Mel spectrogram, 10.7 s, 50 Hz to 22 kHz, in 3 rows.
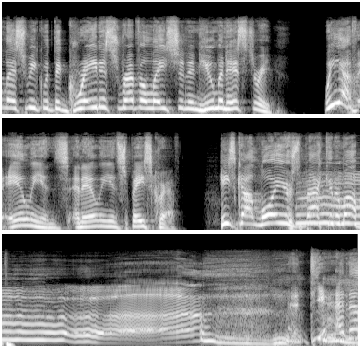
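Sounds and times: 
speech: 0:00.1 - 0:07.4, 0:10.5 - 0:10.7
person letting out an exaggerated yawn: 0:06.4 - 0:10.1.

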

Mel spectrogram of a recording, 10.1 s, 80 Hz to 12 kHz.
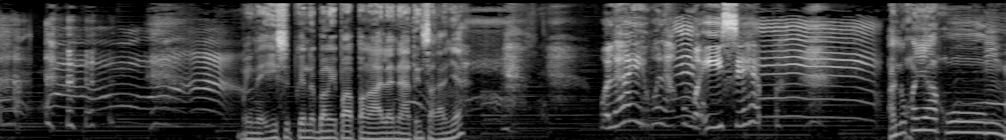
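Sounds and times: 
newborn baby crying: 0:00.0 - 0:02.5, 0:03.8 - 0:05.4, 0:06.4 - 0:08.9, 0:09.8 - 0:10.0
speech: 0:02.4 - 0:04.8, 0:07.2 - 0:08.0, 0:08.9 - 0:10.0.

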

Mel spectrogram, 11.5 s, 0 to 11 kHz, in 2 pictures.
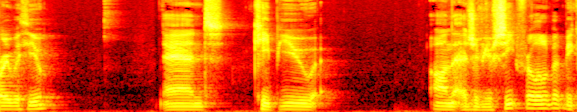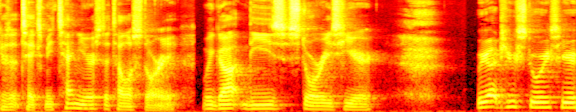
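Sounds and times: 
speech: 0:00.0 - 0:00.6, 0:01.6 - 0:03.3, 0:04.3 - 0:11.5
long voiced yawn: 0:09.8 - 0:10.3.

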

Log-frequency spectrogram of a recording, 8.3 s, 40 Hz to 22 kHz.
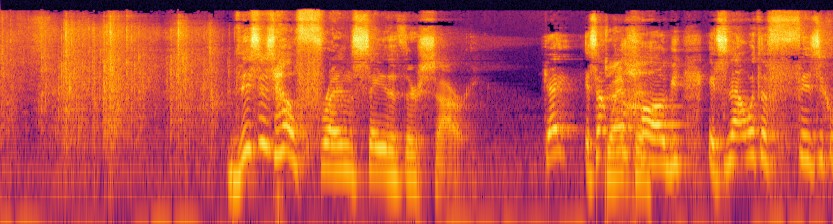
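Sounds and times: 
paper bag rustling as a bottle of bourbon is pulled out: 0:00.0 - 0:02.9
speech: 0:02.3 - 0:08.3.

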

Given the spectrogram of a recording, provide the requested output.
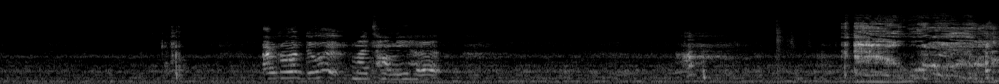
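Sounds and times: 
speech: 0:03.1 - 0:04.6
woman burping in a car after chugging a carbonated drink: 0:08.6 - 0:09.9.

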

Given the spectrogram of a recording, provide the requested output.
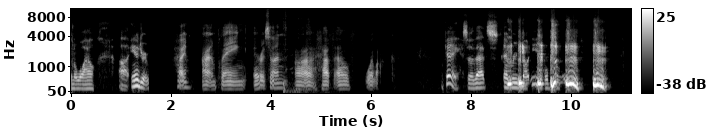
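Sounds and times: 
speech: 0:00.0 - 0:06.2, 0:07.4 - 0:10.8
rough gravelly throat clearing: 0:08.7 - 0:10.8.

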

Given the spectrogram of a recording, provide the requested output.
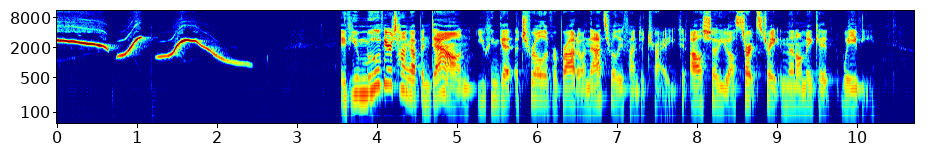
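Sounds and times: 
person whistling a clear piercing tone: 0:00.0 - 0:02.5
speech: 0:03.6 - 0:10.3.

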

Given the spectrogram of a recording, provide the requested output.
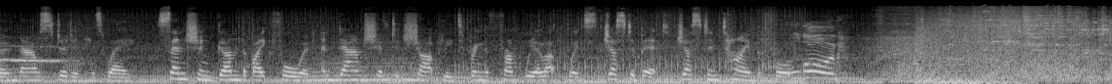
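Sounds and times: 
speech: 0:00.1 - 0:09.1
motorcycle smashing through a glass window: 0:08.9 - 0:11.1.

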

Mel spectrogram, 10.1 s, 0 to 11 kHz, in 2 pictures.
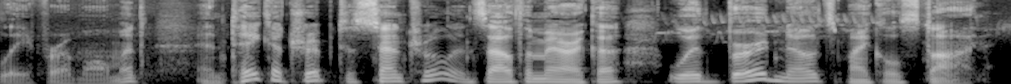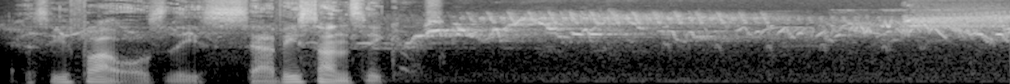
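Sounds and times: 
speech: 0:00.0 - 0:07.5
summer dawn chorus of many birds singing at first light: 0:02.4 - 0:10.0.

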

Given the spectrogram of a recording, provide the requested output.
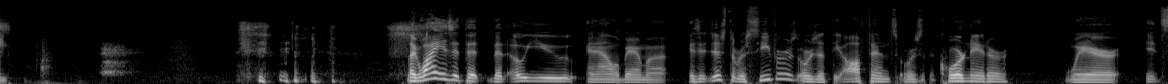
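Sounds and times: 
dog barking: 0:01.0 - 0:01.4
laughter: 0:02.4 - 0:04.2
speech: 0:02.5 - 0:11.6.

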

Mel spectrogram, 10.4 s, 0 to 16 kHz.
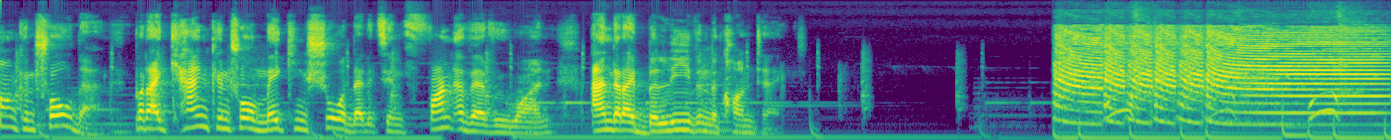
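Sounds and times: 
speech: 0:00.1 - 0:05.9
air horn sound effect blasts: 0:07.9 - 0:10.4.

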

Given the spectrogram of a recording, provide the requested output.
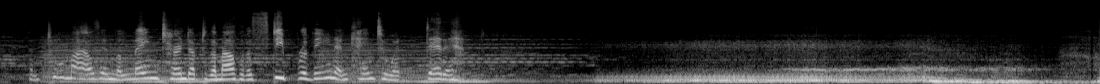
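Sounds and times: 
speech: 0:00.3 - 0:04.8
car engine revving on a narrow rutted lane: 0:06.0 - 0:10.2.

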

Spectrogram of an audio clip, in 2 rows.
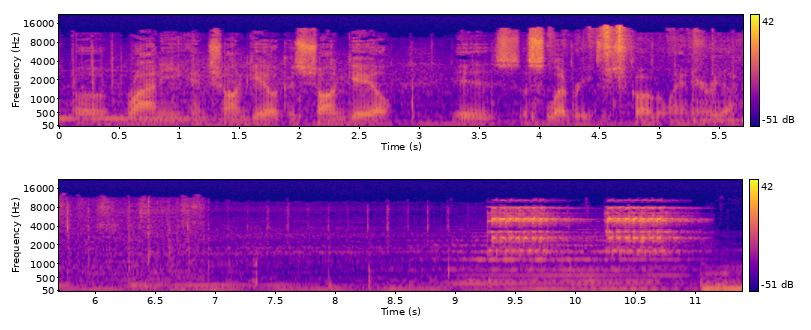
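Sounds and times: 
low humming drone: 0:00.0 - 0:09.1
speech: 0:00.2 - 0:06.5
telephone ringing with bright electronic bursts: 0:09.2 - 0:11.1.

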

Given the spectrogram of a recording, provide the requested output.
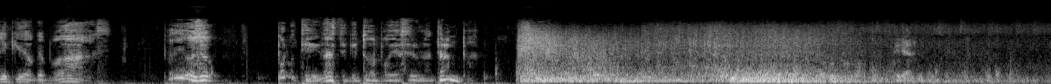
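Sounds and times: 
speech: 0:00.0 - 0:06.6, 0:09.0 - 0:09.5
heavy downpour of rain with a deep rumbling undertone: 0:05.2 - 0:10.5.

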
